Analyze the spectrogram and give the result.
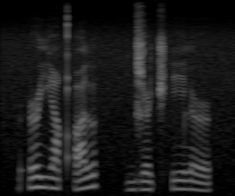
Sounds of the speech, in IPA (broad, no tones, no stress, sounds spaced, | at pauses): ʔ ə˞ j iː qʼ o l | d͡ʑ ə˞ t͡ʃʼ iː l ə˞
